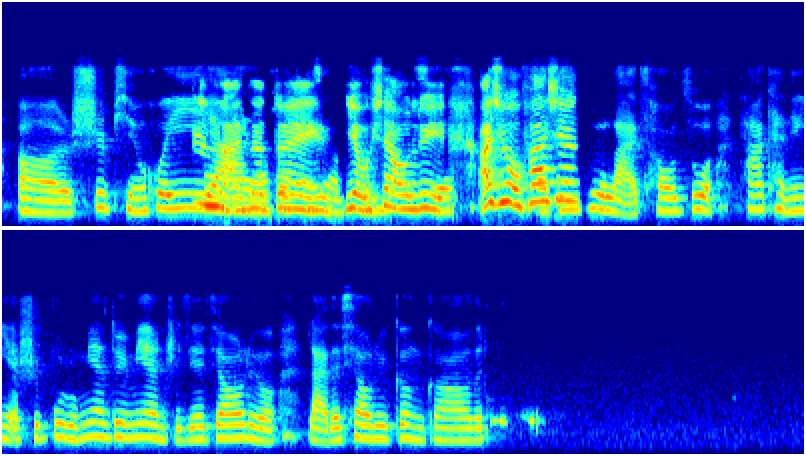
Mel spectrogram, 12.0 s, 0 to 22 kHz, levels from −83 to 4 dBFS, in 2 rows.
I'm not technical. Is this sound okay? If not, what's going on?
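No. Speech suppressed in double talk around 1.86 to 3.33, 3.52 to 3.58 and 3.90 to 4.52 s: the voice dips or drops out, likely because the call's echo control turned it down while the other side talked.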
